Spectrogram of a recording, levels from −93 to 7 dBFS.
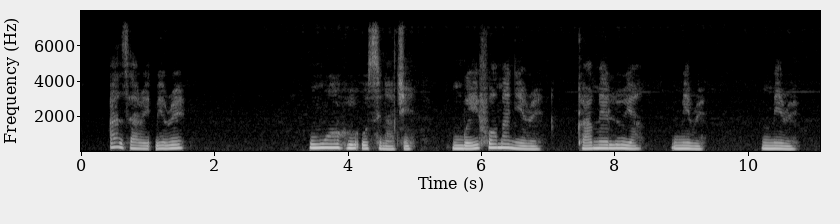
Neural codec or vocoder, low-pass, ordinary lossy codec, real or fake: none; 7.2 kHz; none; real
